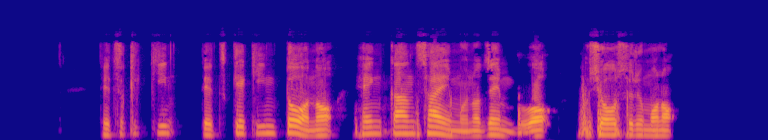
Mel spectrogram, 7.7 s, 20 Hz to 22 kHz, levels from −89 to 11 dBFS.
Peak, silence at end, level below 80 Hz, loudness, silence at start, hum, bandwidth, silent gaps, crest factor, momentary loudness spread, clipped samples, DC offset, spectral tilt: 0 dBFS; 0.95 s; -60 dBFS; -17 LUFS; 1.05 s; none; 9.4 kHz; 1.82-2.01 s, 5.70-5.76 s; 18 dB; 12 LU; under 0.1%; under 0.1%; -5 dB/octave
